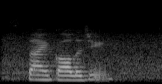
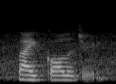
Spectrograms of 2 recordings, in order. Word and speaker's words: psychology: So it is supposed to be pronounced as coop. Coop. Number two, cupboard. Cupboard. Psychology. Psychology.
